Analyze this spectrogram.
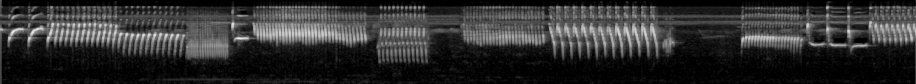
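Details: Canary singing as a lure meant to excite young birds into singing: a varied chain of high trills and rattles with quick buzzy rolls, short whistled notes and rapid repeated chips, separated by brief silences.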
